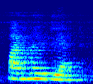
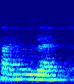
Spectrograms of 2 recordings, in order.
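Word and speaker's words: pineal gland: अब next hormone पाइनियल ग्लैंड, पाइनियल ग्लैंड या फिर पाइनल ग्लैंड, बहुत लोग अलग अलग तरह से सब लोग किसी एक वर्ड को प्रोनाउंसिएशन करते हैं, तो हम इसको प्रोनाउंसिएशन करेंगे पाइनल ग्लैंड।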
